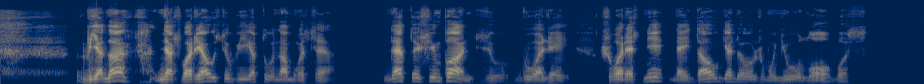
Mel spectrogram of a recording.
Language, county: Lithuanian, Klaipėda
